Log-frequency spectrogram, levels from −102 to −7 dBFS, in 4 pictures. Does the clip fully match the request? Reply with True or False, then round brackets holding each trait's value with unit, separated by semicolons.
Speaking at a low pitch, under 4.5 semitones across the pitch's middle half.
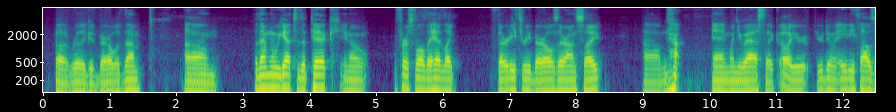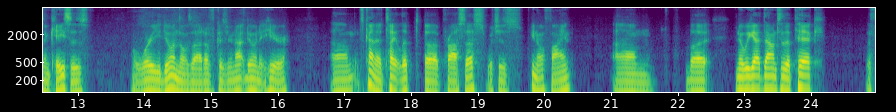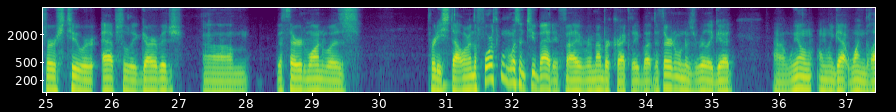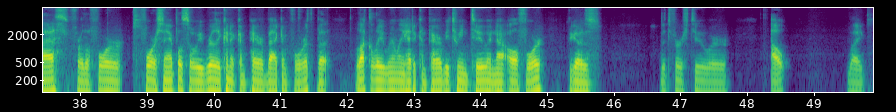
True (100 Hz; 2.7 semitones)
